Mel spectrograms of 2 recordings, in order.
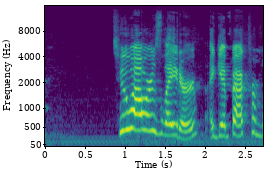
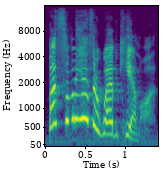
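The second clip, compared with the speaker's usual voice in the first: high, quick mimicked boss; amused reveal; 10 semitones higher, 4 dB louder, faster than usual. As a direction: rush out the catch in a high voice. Acting out boss revealing the catch.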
